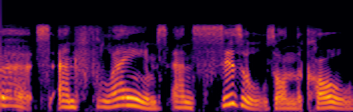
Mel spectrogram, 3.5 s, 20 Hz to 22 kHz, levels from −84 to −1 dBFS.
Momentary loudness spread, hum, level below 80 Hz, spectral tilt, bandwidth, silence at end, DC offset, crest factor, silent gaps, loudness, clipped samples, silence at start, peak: 9 LU; none; -76 dBFS; -4.5 dB/octave; 9.2 kHz; 0 s; under 0.1%; 16 dB; none; -23 LUFS; under 0.1%; 0 s; -6 dBFS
